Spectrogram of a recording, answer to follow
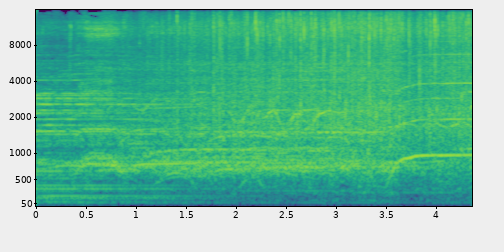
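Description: A rock band's final chord ringing out after the song stops, with a tone held over it that rises and then holds near the end, while the crowd cheers and whoops.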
